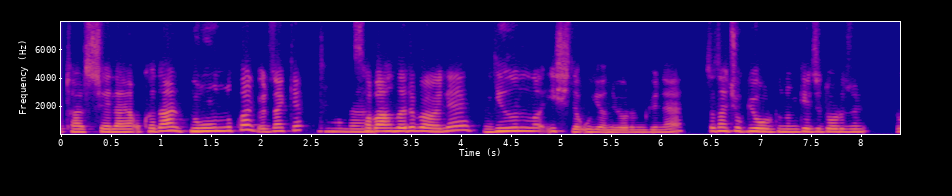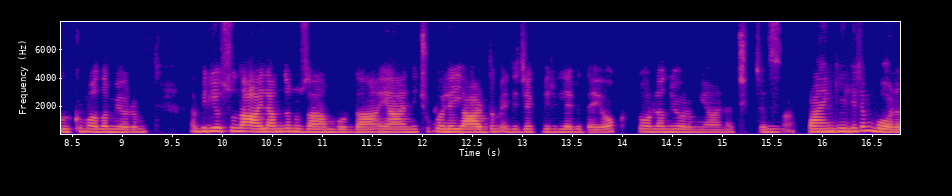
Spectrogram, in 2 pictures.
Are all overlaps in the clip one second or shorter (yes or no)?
yes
